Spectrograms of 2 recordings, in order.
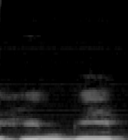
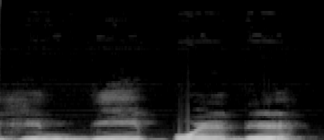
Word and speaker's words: hindi: So you say hindi puede. Now, 2 points on pronunciation.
